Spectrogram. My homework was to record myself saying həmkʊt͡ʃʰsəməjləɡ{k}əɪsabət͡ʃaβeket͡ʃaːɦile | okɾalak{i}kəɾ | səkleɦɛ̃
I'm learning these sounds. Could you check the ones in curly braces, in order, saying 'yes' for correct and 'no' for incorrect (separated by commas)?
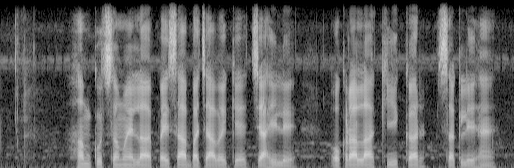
no, yes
